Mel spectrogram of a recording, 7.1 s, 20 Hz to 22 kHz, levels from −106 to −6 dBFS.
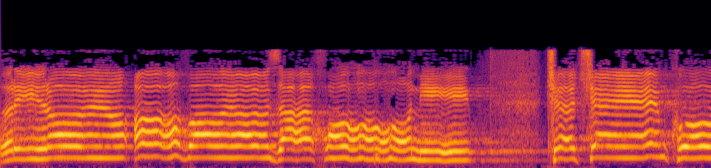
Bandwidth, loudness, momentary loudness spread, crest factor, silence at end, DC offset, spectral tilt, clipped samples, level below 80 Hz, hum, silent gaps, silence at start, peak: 6.8 kHz; -20 LUFS; 6 LU; 10 dB; 0 s; under 0.1%; -1 dB/octave; under 0.1%; -66 dBFS; none; none; 0 s; -10 dBFS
